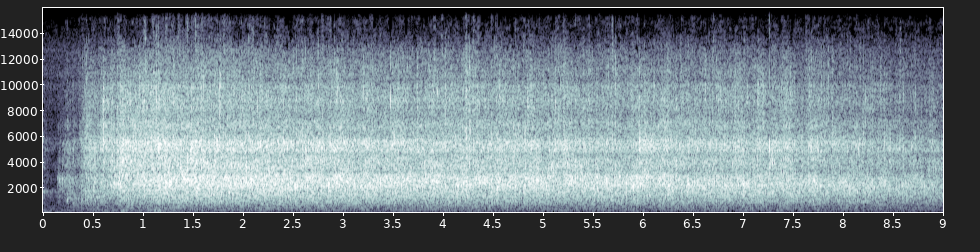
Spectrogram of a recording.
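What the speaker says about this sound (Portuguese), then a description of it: "Vamos dar uma salva de palmas ao Senhor." Loud, dense audience applause at a church youth congress, a sustained wash of many hands clapping that swells quickly and holds steady to the end without speech.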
